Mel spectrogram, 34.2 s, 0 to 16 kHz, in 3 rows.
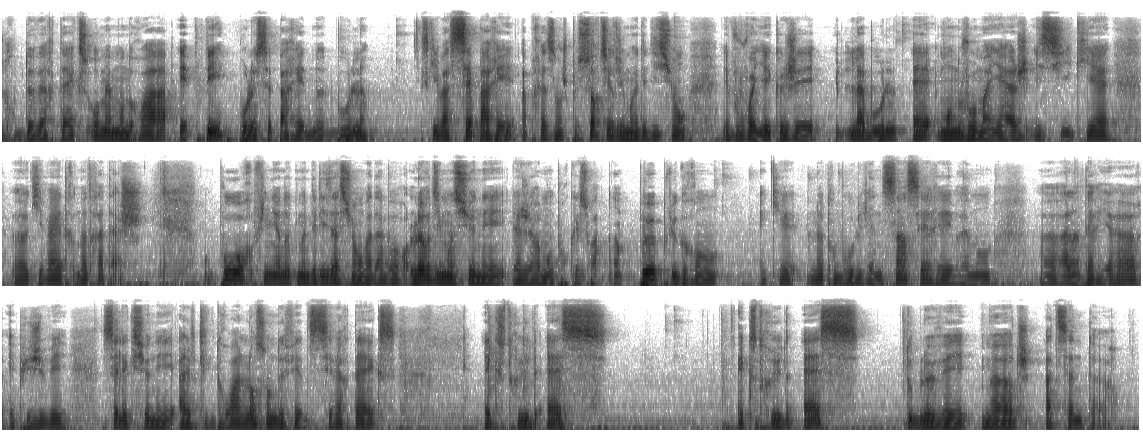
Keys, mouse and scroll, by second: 1.8 p, 5.8 Tab, 6.7 right click, 7.3 right click, 9.3 Tab, 11.6 middle click, 12.5 shift+middle click, 13.2-13.8 scroll up 4, 15.1 s, 18.5 click, 18.7 middle click, 19.7 shift+middle click, 20.2 middle click, 21.2 Tab, 22.1 Tab, 23.6 alt+right click, 27.5 e, 29.4 click, 29.9 e, 31.1 click.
